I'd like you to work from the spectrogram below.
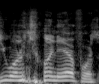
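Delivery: amused, chuckling, laughing through the words. Retelling the reply to wanting to join the air force: imitating a chuckling question. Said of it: "with a chuckle".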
